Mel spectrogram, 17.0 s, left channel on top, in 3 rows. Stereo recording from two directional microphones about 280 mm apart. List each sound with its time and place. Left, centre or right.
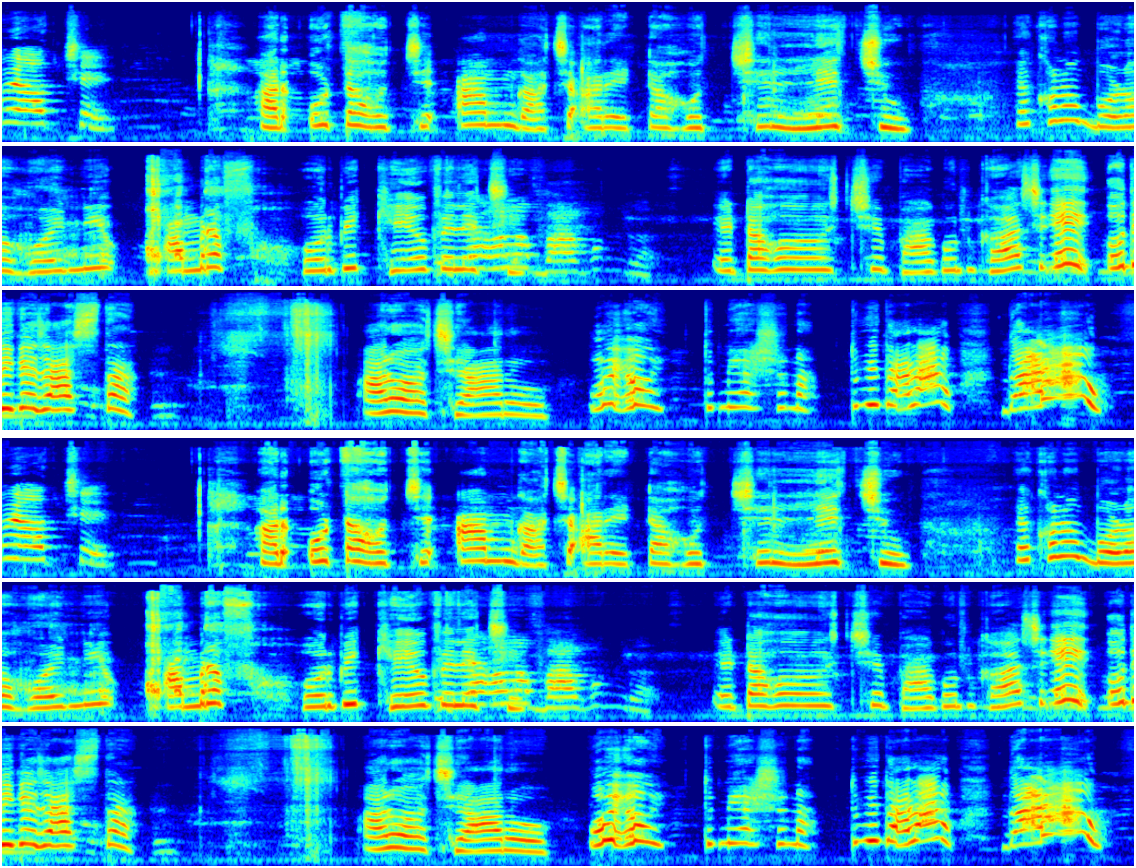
1.2 s a woman's voice: centre
10.4 s a woman's voice: centre
13.7 s a woman's voice: centre
14.4 s speech: centre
